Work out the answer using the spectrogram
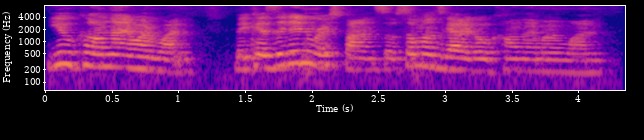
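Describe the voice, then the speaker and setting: A woman's voice: mid-range voice, a little fast, noisy background. Encouraging woman teaching a CPR class. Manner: patient, encouraging, practical. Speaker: CPR instructor. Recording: roomy classroom sound.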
